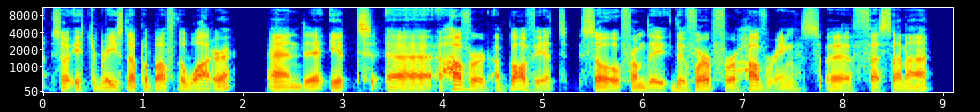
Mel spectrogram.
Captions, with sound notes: So it raised up above the water and it hovered above it. So from the verb for hovering, (speaks foreign language).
